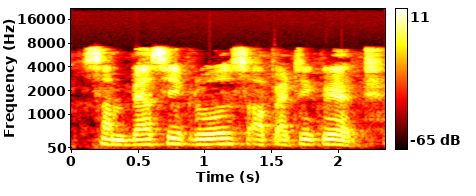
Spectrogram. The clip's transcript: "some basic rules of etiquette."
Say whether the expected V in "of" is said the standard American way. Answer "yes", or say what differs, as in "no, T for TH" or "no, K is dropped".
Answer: no, P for V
